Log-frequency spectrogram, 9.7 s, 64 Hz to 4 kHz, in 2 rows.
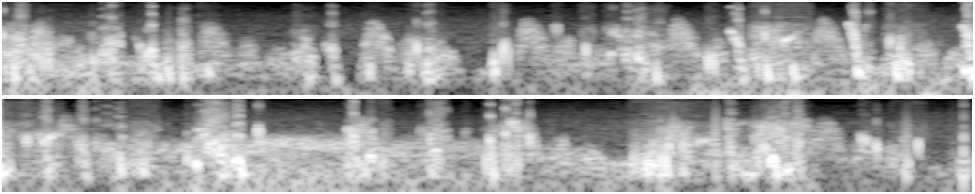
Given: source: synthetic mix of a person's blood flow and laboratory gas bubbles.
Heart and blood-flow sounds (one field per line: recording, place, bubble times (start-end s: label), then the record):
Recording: Doppler ultrasound of blood flow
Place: subclavian vein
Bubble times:
0.01-0.65 s: bubbles
0.69-1.15 s: bubbles
1.48-1.62 s: bubbles
1.65-1.74 s: bubbles
1.85-1.96 s: bubbles
2.06-2.27 s: bubbles
2.48-2.61 s: bubbles
2.78-2.85 s: bubbles
2.92-3.00 s: bubbles
3.04-3.38 s: bubbles
3.56-4.09 s: bubbles
4.25-4.41 s: bubbles
4.45-4.67 s: bubbles
4.83-5.21 s: bubbles
5.25-5.70 s: bubbles
5.79-6.24 s: bubbles
6.59-6.85 s: bubbles
6.96-7.16 s: bubbles
7.21-7.24 s: bubbles
7.29-7.58 s: bubbles
8.02-8.47 s: bubbles
8.50-9.00 s: bubbles
9.16-9.52 s: bubbles
9.65-9.71 s: bubbles
From the record:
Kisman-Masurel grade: 243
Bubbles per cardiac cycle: several, 3 to 8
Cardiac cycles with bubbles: 100%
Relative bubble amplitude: loud (0.450 to 0.775)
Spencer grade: 3 (all of the cardiac periods contain showers or single bubble signals, but not dominating or overriding the cardiac motion signals)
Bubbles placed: anywhere in the cardiac cycle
